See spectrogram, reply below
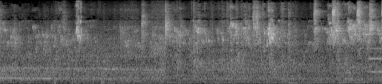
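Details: Budgerigars giving a steady stream of short, harsh chirps and squeaky notes, irregularly spaced and gradually growing busier and louder.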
